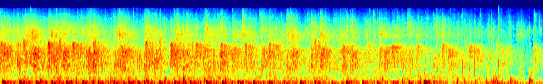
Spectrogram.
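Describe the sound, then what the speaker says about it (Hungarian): An audience at a traditional folk heritage association's Advent gala applauds steadily, a dense, sustained clapping that fills the hall and tapers slightly toward the end. "Úgyhogy tapsoljuk meg őket most is!"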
